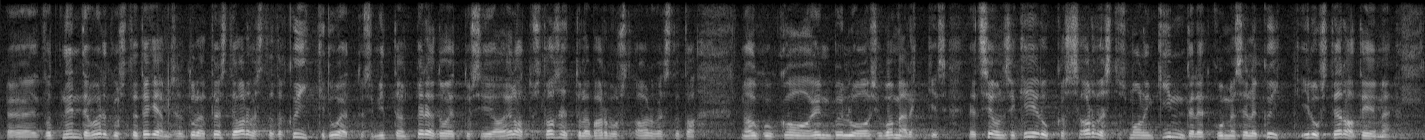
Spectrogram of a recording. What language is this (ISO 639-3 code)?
est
